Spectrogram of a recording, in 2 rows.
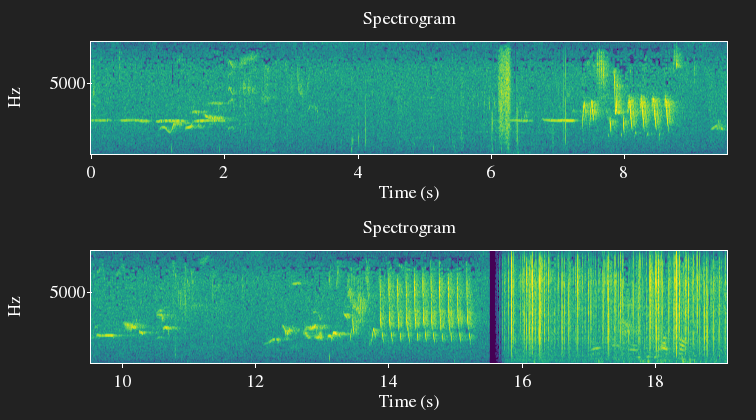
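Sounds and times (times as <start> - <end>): songbirds singing: 0.0 - 3.6, 5.6 - 15.4
wood fire crackling: 15.7 - 19.0.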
